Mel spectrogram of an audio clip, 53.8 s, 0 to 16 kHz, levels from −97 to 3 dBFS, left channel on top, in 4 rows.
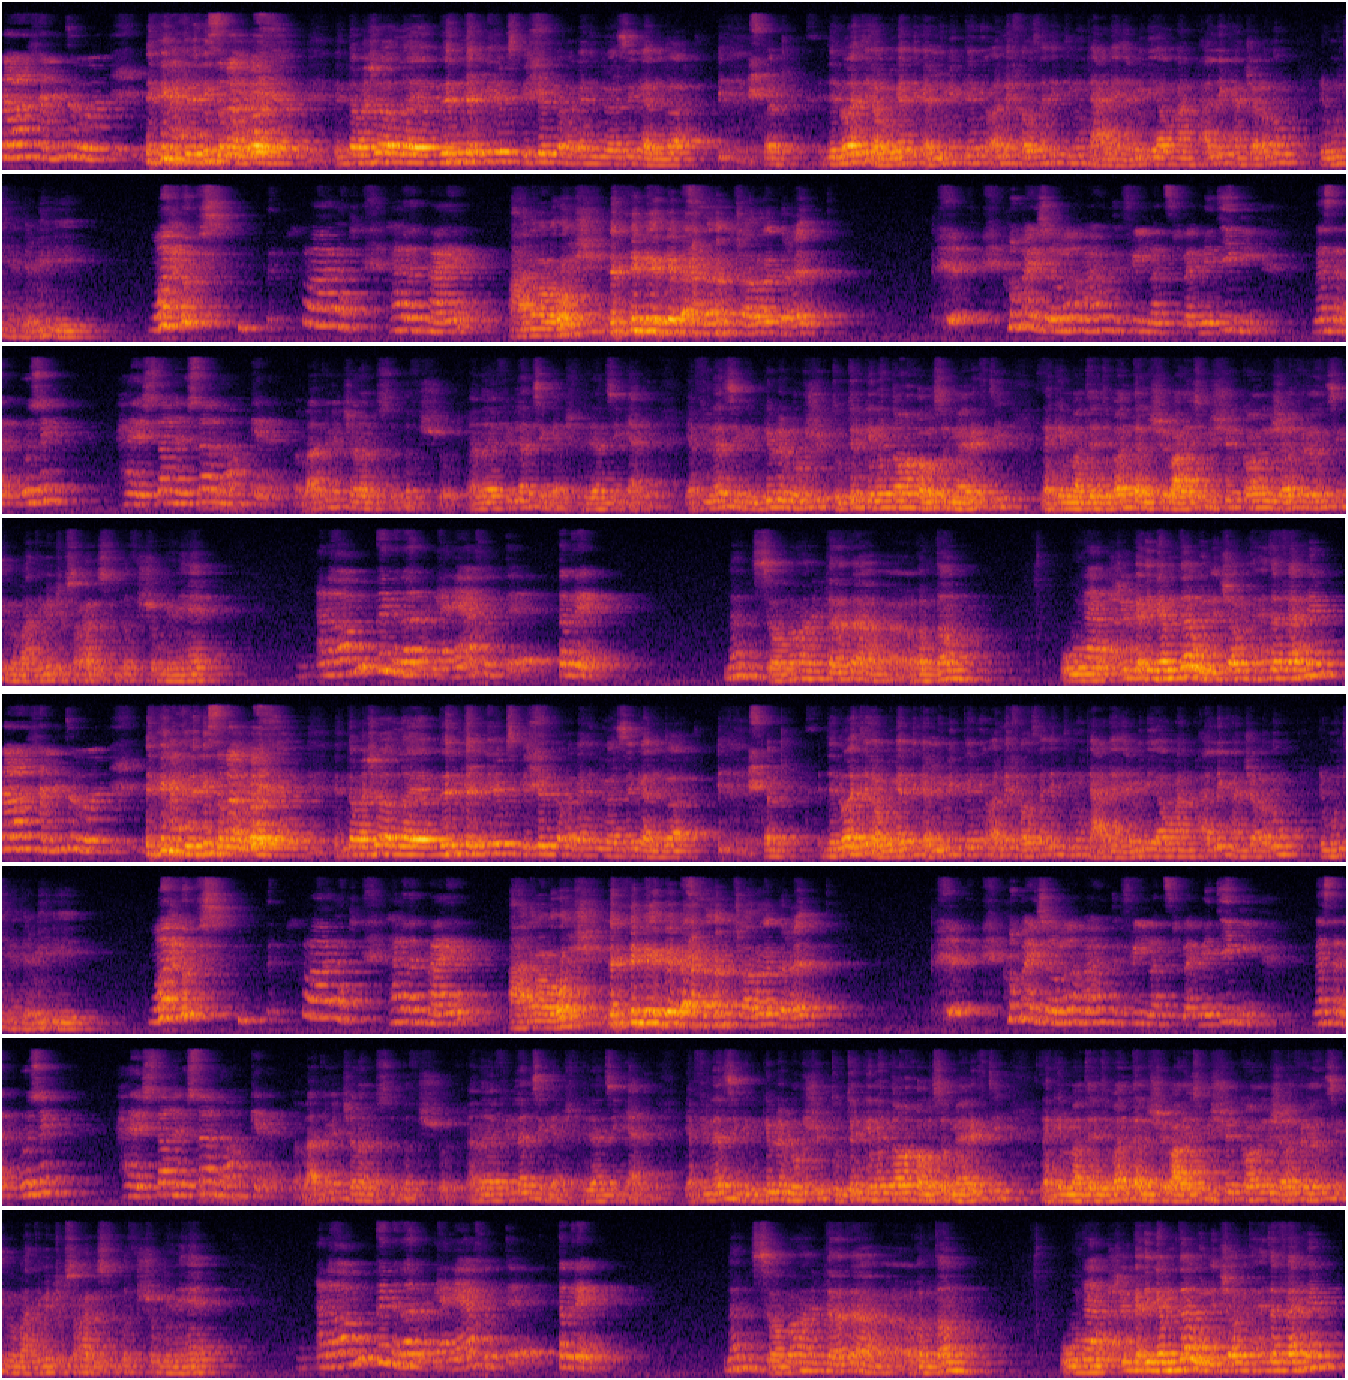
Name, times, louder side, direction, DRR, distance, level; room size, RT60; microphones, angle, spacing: voice 1, 0.0-1.8 2.1-2.6 4.6-4.7 5.3-5.4 7.5-7.6 14.9-15.9 16.4-18.1 19.1-19.3 22.8-26.1 26.5-27.4 28.0-29.6 43.5-46.2 51.1-51.8, equal, 15° right, -9 dB, 0.5 m, -30 dB
voice 2, 1.4-6.9 7.2-7.9 8.2-12.9 13.2-14.2 18.5-21.5 28.9-29.1 29.8-33.4 33.7-36.9 37.3-42.3 47.5-50.0 50.9-53.6, equal, 45° right, -6 dB, 1.0 m, -25 dB
3.5 x 2.0 x 2.8 m, 1.0 s
head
